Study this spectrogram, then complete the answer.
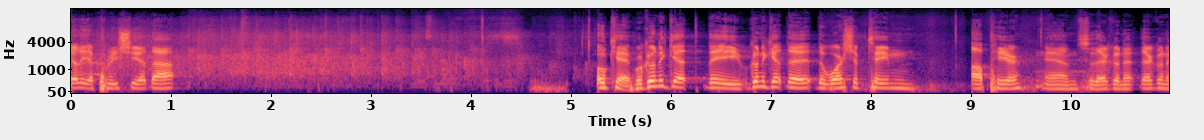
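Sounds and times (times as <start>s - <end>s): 
speech: 0.0s - 1.2s, 5.2s - 10.9s
audience applause: 0.0s - 4.7s.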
